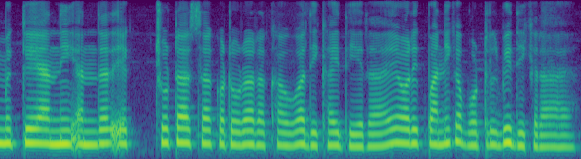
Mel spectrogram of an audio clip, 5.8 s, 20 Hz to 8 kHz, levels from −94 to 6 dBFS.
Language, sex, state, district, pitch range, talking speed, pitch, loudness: Hindi, female, Punjab, Fazilka, 195-225 Hz, 245 wpm, 215 Hz, -14 LUFS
